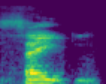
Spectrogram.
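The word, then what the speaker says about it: psyche: এটাকে যদি আমরা ভাঙি দেখো কিভাবে আসে, PSY সাই CHE, সাইকি, রাইট?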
